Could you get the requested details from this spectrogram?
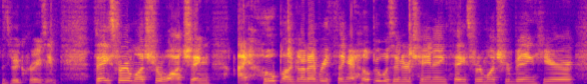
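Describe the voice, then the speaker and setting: Over noticeable background noise, a man with a high pitch uses a raised, projected voice at a very fast pace with ordinary pitch variation. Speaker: movie reviewer. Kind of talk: solo video review. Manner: rambling, halting.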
